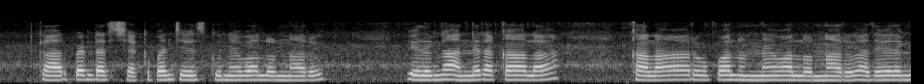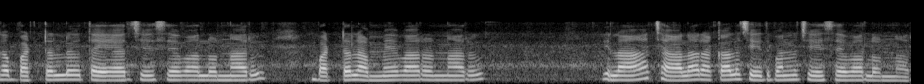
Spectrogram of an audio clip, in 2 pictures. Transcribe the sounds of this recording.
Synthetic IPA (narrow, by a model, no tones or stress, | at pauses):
kaːɾpeɳʈɐɾst͡ʃɐkːɐpɐnt͡ʃe̞ːsu̥kunɛːʋaːɭːunːaːɾu | eːʋid̪ʱɐŋɡaːɐnːiɾɐkaːlɐ | kɐlaːɾuːpaːlunːɛːʋaːɭːunːaːɾuɐd̪e̞ːʋid̪ʱɐŋɡaːbɐʈːɐlut̪ɐjaːɾut͡ʃeːsɛːʋaːɭːunːaːɾu | bɐʈːɐlɐmːɛːʋaːɾunːaːɾu | ilaːt͡ʃaːlaːɾɐkaːlɐt͡ʃeːt̪ɐpɐnɐlut͡ʃeːsɛːʋaːɭːunːaːɾu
